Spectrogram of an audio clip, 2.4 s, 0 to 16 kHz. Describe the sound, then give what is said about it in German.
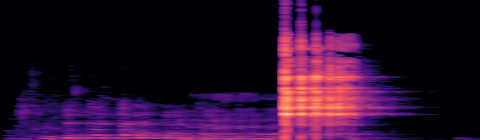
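Euro coins drop onto a hard surface, landing in a quick burst of three or four bright metallic clinks that ring briefly, preceded by a faint, low murmur. “Ich habe hier 3 Münzen. Ihr könnt gleich mal raten, welche das sind.”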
